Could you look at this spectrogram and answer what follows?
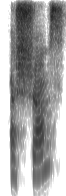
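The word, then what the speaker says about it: الشمس: So as I'm not pronouncing lam, ash-shams, this is a sun letter.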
